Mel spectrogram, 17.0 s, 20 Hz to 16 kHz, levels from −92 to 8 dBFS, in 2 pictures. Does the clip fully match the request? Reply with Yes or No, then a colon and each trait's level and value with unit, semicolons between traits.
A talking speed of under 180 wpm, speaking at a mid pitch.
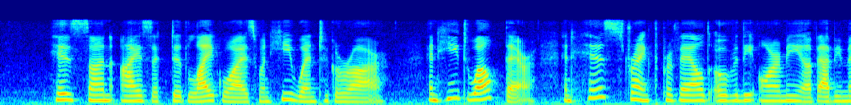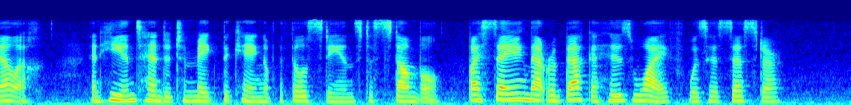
Yes: average, 155 wpm; medium, 175 Hz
